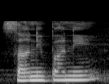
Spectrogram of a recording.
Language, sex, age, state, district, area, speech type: Maithili, female, 45-60, Bihar, Samastipur, rural, spontaneous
